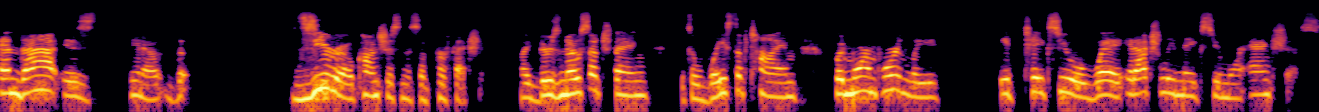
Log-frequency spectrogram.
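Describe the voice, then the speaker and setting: A woman speaks at a fairly high pitch and a moderate pace, somewhat breathy, with ordinary pitch variation. Long, frequent pauses break her speech, and the sound is dry and close with no echo. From Puerto Rico, San Juan. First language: Spanish. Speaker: TV news journalist and anchor. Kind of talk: talk with a student audience. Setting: in a car, video call. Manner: animated.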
